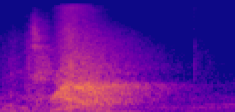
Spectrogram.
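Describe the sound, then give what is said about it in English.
A single sharp whoosh of spears being thrust forward toward a man's face in a cave, fairly loud, rising quickly and trailing off into quiet within about a second. No voices. “There's no need to stick spears in my face.”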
